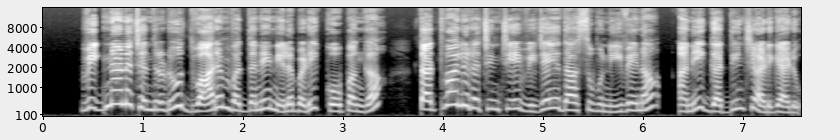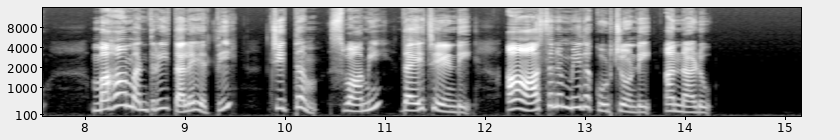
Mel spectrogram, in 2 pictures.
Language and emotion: Telugu, neutral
